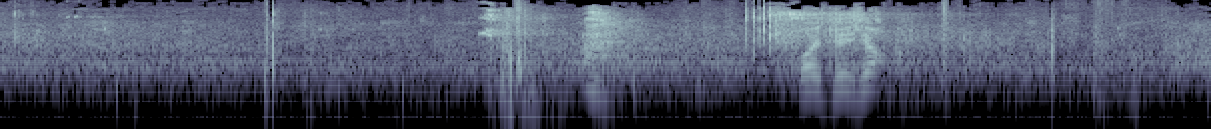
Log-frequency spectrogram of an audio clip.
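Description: Spectators' voices and murmur echoing in a jai alai fronton between points. Two sharp single knocks come about a second in and near the end, and a short voice calls out about four seconds in.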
